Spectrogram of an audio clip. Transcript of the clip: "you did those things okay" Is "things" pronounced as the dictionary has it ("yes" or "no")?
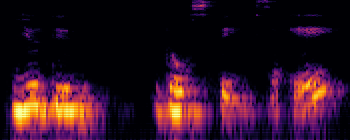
no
